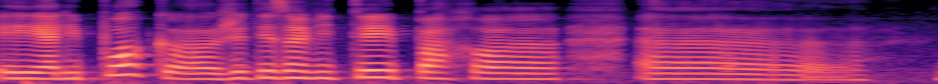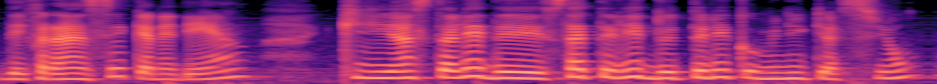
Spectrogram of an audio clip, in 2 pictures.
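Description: A woman's voice: mid-range voice, fairly even intonation, measured pace, clear, resonant tone. A woman answering interview questions in a casual, hesitant way, with many fillers and restarts. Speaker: interview guest.

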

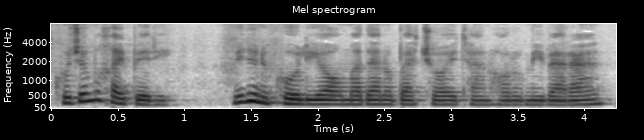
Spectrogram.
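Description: A woman's voice: sits low, dark tone, natural voice. A woman voicing a nosy neighbor who scolds a child with questions. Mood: scolding.

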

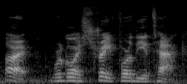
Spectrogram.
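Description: Over soft background music, a gaming channel host casually comments on a video game as he plays, thinking aloud and laughing easily. His voice is on the high side, a bit fast, pushed and bright.

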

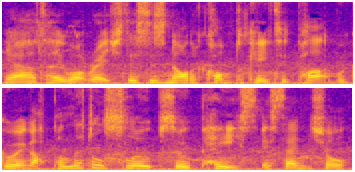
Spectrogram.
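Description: A woman playing an on-course golf commentator in a video game, brisk and explanatory. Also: fairly low pitch, close to an everyday voice. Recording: distant voice in outdoor noise.

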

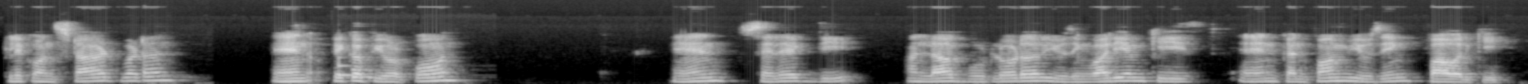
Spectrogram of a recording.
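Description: A man with a slightly raised pitch gives calm, step-by-step instructions in a plain, steady tone. His voice-over is recorded with a dull, lo-fi sound. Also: slow pace. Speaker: tech tutorial narrator. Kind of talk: scripted step-by-step narration.

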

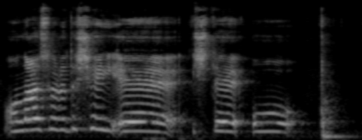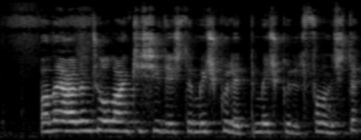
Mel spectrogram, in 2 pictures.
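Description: A Turkish woman vlogger speaks to the camera in a casual vlog, her voice a little high with fairly even intonation and a moderate pace. Venting her frustration, she pauses often on fillers and acts out what others said to her.

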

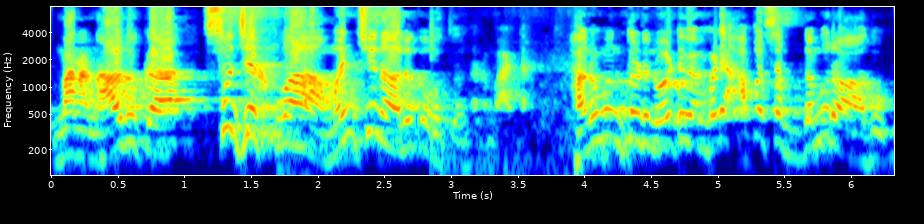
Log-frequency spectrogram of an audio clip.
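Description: Male devotional speaker, high pitch, chants and explains verses, teaching tone, recorded in a roomy hall with faint noise. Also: very animated. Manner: chants Sanskrit verses slowly, then explains line by line; teaches by asking the audience to voice sounds. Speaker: spiritual discourse speaker. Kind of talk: devotional discourse.

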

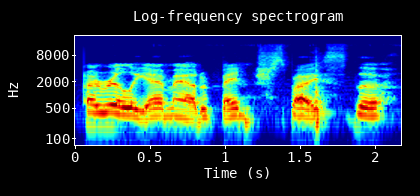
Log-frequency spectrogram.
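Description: A woman's voice: low-pitched, steady tone, normal speed, vocal fry, lo-fi sound. A woman hosting a casual home cooking demonstration in her kitchen, chatty and self-deprecating with rambling asides. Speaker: home cooking channel host.

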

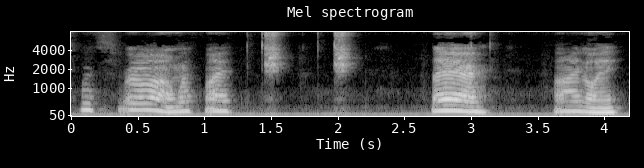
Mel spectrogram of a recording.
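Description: A woman's voice: on the low side, takes it slowly, a little hiss or hum. An older woman from Canada talking casually into her phone while filming, chatting to her cat and her viewers. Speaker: vlogger. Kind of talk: casual everyday vlog. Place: home indoors, then outdoors in snow and in a vehicle. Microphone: handheld phone.

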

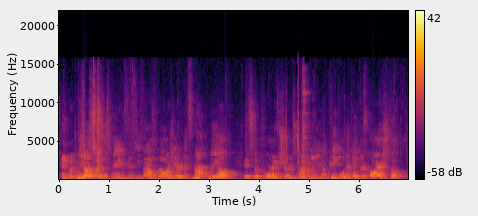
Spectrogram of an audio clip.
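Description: Extremely high in pitch and speaking a little fast, a middle-aged man angrily confronts the city council at a public meeting, shouting accusations and insults. A handheld camera in the audience records from a distance, leaving the large indoor chamber echoey with faint noise.

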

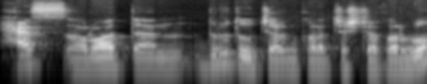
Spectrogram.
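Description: A man's voice: medium pitch, normal speed, a little mellow. A man teaching Quran recitation rules, breaking words into syllables and then chanting the verses drawn out. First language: Bengali. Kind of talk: slow tajweed lesson, spelling out and reciting verses.

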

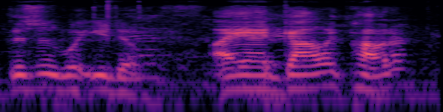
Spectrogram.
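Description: Poor audio captures a man with a steady, fairly bright mid-range voice talking fast on his laid-back cooking show. Between jokes and curses, he wanders off into stories as he cooks.

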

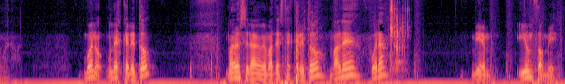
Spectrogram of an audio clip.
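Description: Chatty man, gaming commentary. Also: fairly high pitch. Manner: chatty, exclaims and repeats words under pressure. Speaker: gaming YouTuber. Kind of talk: Let's Play commentary. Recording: clear background noise with clicks.

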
